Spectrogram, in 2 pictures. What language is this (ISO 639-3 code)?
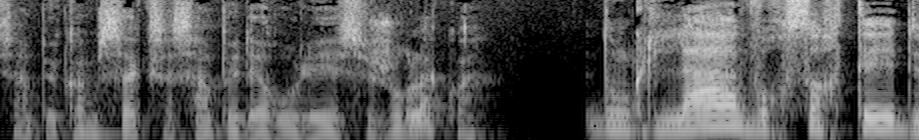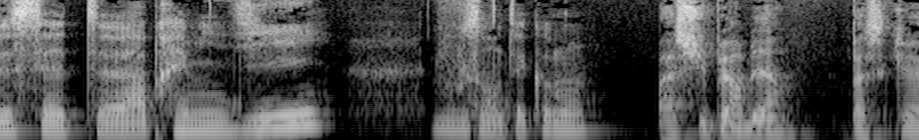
fra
